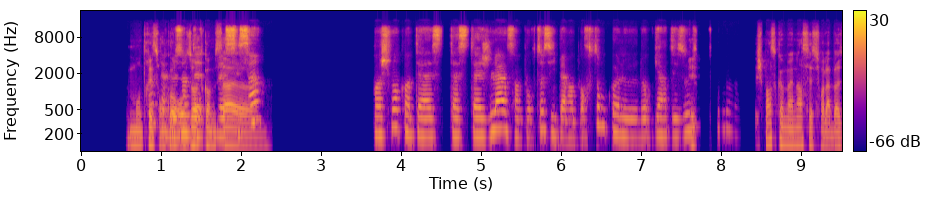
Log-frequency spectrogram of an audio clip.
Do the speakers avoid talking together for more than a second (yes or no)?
no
